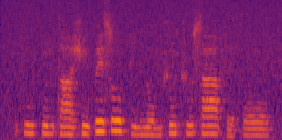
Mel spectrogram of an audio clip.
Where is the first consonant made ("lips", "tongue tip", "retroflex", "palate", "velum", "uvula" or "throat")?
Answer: lips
